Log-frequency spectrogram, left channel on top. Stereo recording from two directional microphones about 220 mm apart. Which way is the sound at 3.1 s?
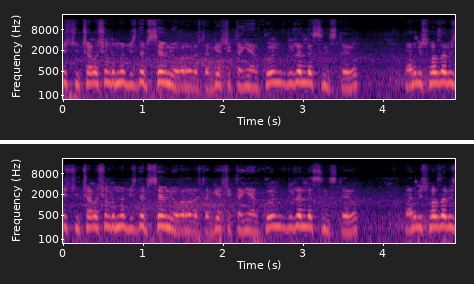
25° left (ahead or behind).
